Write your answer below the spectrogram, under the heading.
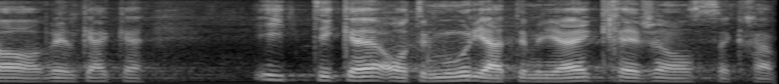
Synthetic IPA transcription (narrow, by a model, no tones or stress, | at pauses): ɑːʋɪlɡæɡ̥ə | it̪ːɪɡ̥əɔd̥̪əɾmuɾihæt̪ːəməɾjɛɪkʰχɛʃɑ̃ːsəkχæ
